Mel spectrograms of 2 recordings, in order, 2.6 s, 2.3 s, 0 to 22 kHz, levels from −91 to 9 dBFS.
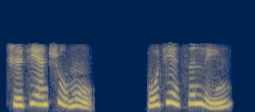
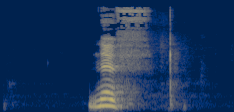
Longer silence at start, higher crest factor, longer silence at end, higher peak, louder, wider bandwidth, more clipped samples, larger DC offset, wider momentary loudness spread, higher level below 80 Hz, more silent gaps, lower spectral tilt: second, 0.1 s vs 0.9 s; second, 14 dB vs 22 dB; second, 0.25 s vs 0.6 s; first, 0 dBFS vs -4 dBFS; first, -14 LUFS vs -21 LUFS; second, 4.6 kHz vs 17 kHz; neither; neither; second, 5 LU vs 17 LU; first, -62 dBFS vs -76 dBFS; first, 0.97-1.45 s vs none; first, -11.5 dB/octave vs -2.5 dB/octave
